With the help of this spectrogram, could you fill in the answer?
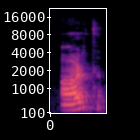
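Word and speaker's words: earth: अर्थ, अर्थ में भी एक साथ आ रहा है टी एच, तो ये भी हो गया अर्थ, थ का उच्चारण हो रहा है।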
